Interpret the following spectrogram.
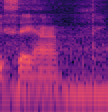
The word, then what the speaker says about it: Ceja: Facebook, I'm under Seha, and I'm back in Port Neches teaching. Awesome. Awesome. And just get Seha in touch spelled with me. C-E-J-A. CEJA. That's right. Yeah, Seha man.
